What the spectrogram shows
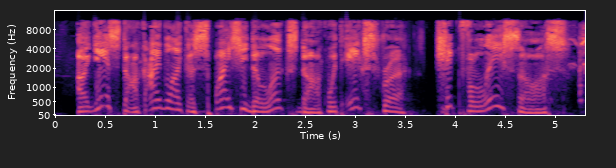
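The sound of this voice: This man puts on a character voice, pitched high and delivered at a moderate pace.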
